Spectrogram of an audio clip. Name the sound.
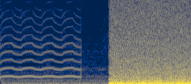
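stuck humming sound in MAME emulation of War of the Worlds arcade game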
